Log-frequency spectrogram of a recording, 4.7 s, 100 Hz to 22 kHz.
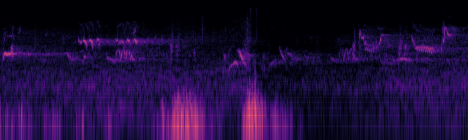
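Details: Brown thrasher singing a Mother's Day serenade on May 8, 2022: a run of varied high phrases, quick chirps and short slurred whistles, some held notes, broken by a brief pause, with low thumping noise near the middle.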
